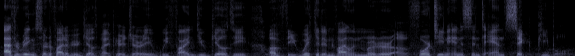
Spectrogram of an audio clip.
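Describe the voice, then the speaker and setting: A man's voice: mid-range voice, lively intonation, brisk, few pauses, lightly acted. A man acts a stern official handing down sentence in a horror game. The delivery is formal and solemn, with faint music underneath. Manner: formal, pronouncing. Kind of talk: reading out horror game dialogue.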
